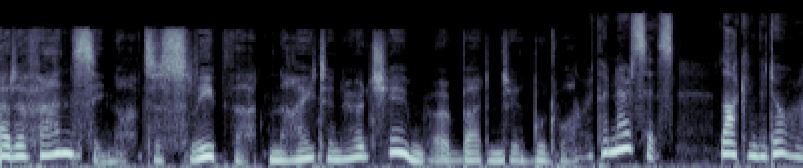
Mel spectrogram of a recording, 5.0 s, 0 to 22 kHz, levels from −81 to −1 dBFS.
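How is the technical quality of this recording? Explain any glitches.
The recording has two glitches, both in the last couple of seconds of this speech clip.

From 3.03 to 3.24 s there's frames out of order: two neighbouring runs of about 105 ms each, which fits four frames apiece, got decoded swapped. You hear a garbled flutter, but nothing goes missing.

Then from 3.58 s to the end, there's a section at the wrong speed. It plays 1.41 times too fast, so pitch jumps by roughly seven semitones and the speech turns high and hurried. That's likely from being played against the wrong clock.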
